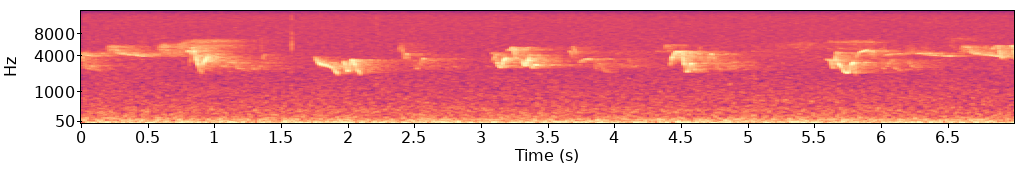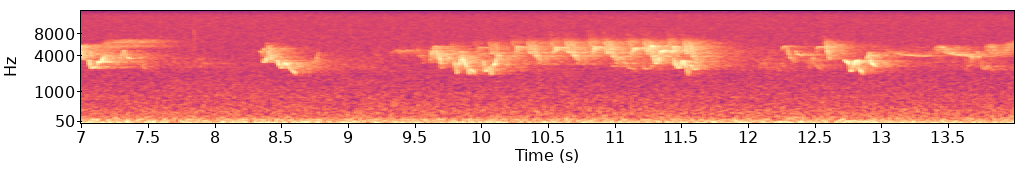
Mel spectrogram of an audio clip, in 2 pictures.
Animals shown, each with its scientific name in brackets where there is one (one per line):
Black-throated Blue Warbler (Setophaga caerulescens)
Red-eyed Vireo (Vireo olivaceus)
Ovenbird (Seiurus aurocapilla)
Black-throated Green Warbler (Setophaga virens)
